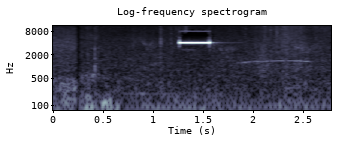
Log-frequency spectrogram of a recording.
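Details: Older Frigidaire LAD254NTL automatic dehumidifier, about a decade old, just cleaned and reassembled: a single clean high beep of about a third of a second over a quiet room. This is the normal power-up signal.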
